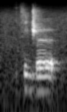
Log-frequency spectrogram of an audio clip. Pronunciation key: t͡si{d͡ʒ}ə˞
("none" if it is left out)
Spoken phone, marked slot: d͡ʒ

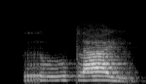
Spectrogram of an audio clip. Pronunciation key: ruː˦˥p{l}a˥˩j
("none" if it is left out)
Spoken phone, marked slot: l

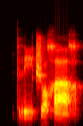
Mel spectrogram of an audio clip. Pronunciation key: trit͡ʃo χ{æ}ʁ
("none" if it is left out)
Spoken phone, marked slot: a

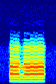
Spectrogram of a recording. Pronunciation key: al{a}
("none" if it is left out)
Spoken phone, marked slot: a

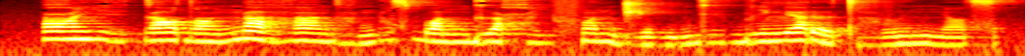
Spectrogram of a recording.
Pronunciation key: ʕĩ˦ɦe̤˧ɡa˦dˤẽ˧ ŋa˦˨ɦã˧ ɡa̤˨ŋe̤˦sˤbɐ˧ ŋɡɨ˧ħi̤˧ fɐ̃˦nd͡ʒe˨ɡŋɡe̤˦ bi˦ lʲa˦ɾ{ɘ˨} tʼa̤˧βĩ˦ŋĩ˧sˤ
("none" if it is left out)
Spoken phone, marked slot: ɘ˨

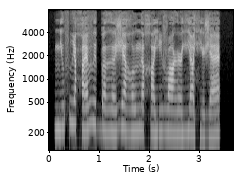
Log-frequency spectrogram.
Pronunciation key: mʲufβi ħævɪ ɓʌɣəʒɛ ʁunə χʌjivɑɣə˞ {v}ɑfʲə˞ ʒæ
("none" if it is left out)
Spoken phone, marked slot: vʲ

